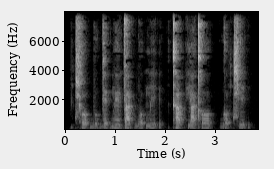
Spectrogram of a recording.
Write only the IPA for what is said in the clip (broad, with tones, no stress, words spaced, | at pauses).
t͡ɕʰo˦ʔbu˨˩ ɡe˦ʔbẽ˥˧ t̪a˦k̚ bo˨ʔmi˦ʔ | kʰa˦p̚hja˨˩kʰo˦ | ɡo˦ʔt͡ɕʰi˦ʔ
